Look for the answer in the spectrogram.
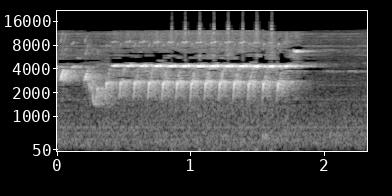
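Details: Four-month-old goldfinch hybrid that has just begun to sing: a rapid, regular series of bright, high twittering notes lasting nearly two seconds, then quiet.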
